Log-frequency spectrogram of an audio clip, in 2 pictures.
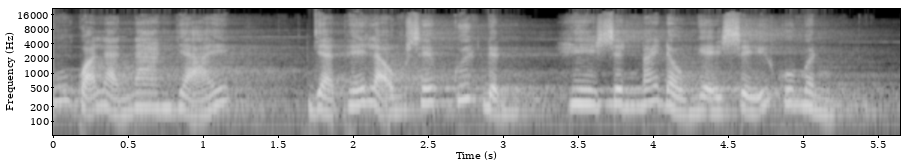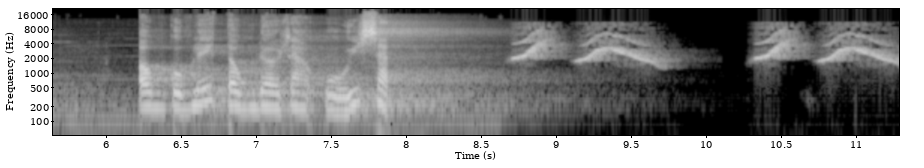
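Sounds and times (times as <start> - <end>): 
speech: 0.2 - 5.4, 6.2 - 8.1
bright swooping whistled notes: 8.6 - 11.2.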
